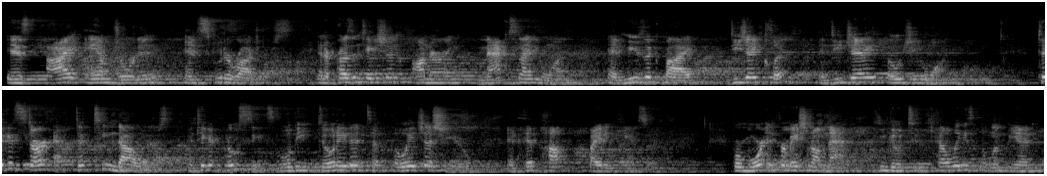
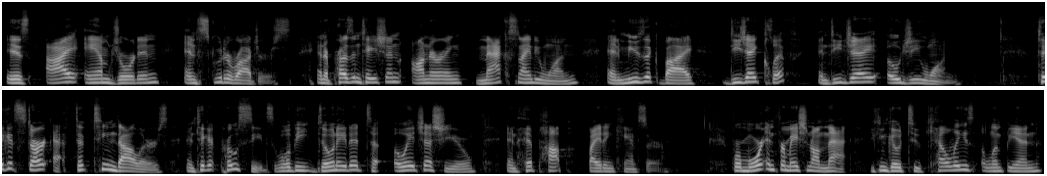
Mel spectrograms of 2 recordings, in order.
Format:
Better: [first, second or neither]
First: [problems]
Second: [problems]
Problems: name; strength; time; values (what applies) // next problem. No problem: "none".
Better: second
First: room echo; noticeable; dies away in 2.3 s // off-mic speech; somewhat distant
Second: none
